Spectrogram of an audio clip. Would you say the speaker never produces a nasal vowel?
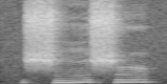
yes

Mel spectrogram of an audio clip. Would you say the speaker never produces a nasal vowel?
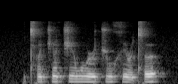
no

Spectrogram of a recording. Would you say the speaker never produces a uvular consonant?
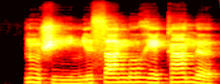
yes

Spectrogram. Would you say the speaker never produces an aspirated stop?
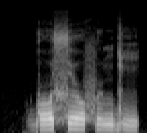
yes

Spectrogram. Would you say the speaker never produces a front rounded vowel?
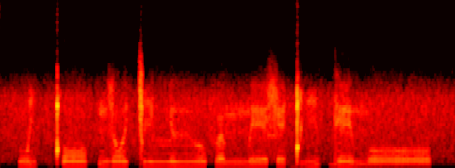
no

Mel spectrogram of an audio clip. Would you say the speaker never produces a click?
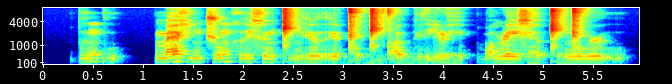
no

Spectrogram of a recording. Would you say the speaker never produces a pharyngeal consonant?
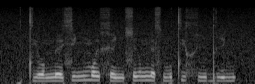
yes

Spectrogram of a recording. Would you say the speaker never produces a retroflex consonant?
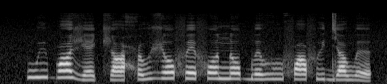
yes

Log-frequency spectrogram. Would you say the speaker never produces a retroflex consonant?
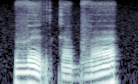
yes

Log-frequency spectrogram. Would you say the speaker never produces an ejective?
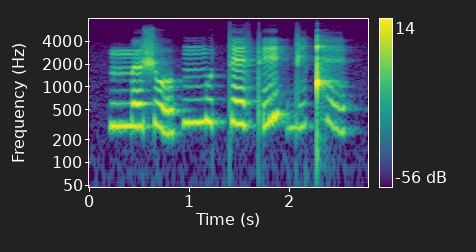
no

